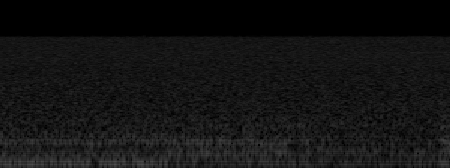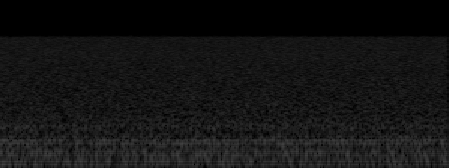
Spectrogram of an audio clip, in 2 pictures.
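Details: Steady broadband hiss with low rumble from a trail camera, no animal voice heard.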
